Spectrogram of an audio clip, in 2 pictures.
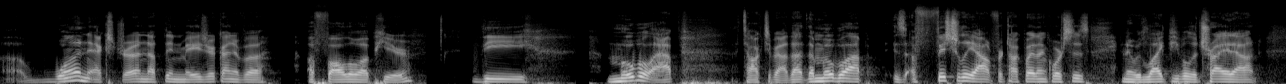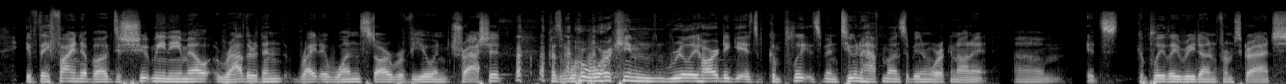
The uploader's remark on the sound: Live From PyCon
